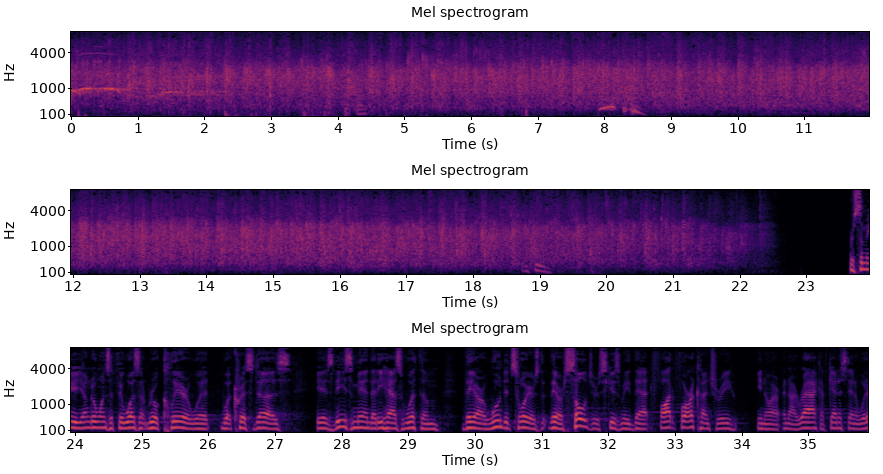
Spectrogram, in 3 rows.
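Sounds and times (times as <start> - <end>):
large crowd round of applause: 0.0 - 22.6
speech: 23.7 - 35.8.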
